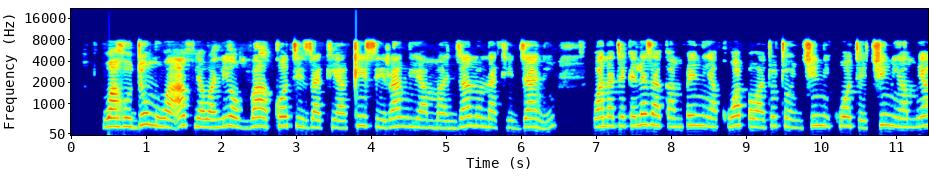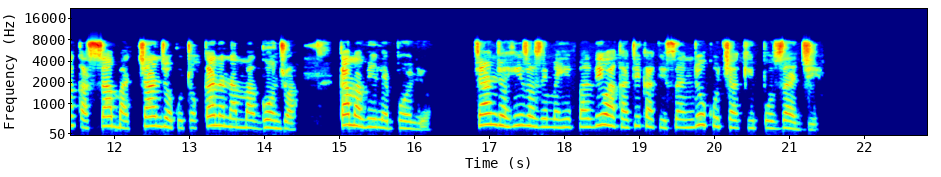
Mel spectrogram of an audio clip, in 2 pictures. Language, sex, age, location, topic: Swahili, female, 25-35, Nairobi, health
